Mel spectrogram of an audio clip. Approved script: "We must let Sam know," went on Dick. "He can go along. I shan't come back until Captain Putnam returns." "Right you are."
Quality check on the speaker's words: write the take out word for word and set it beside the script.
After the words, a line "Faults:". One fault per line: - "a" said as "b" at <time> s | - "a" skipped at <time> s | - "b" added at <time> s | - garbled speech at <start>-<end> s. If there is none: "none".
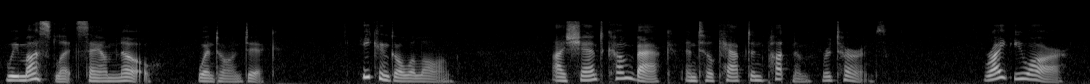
"We must let Sam know," went on Dick. "He can go along. I shan't come back until Captain Putnam returns." "Right you are."
Faults:
none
